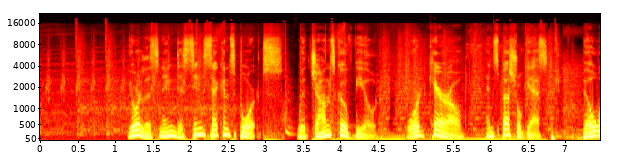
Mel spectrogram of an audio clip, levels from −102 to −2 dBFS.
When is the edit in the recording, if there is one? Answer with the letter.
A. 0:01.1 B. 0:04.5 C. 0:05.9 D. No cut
A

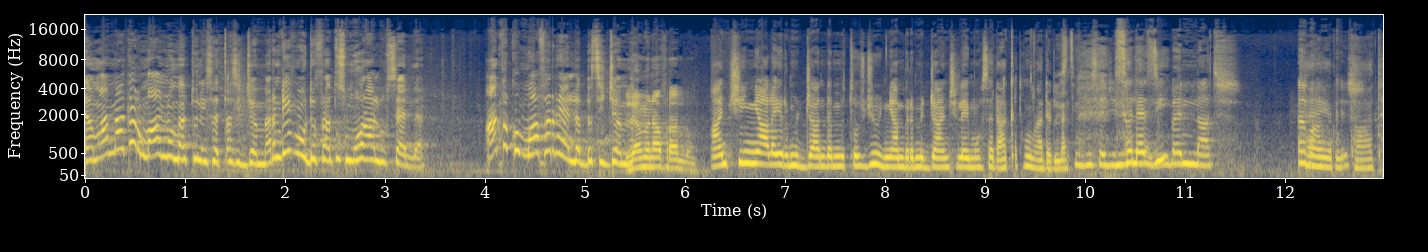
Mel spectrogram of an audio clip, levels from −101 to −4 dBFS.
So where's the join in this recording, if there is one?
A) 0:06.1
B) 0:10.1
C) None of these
A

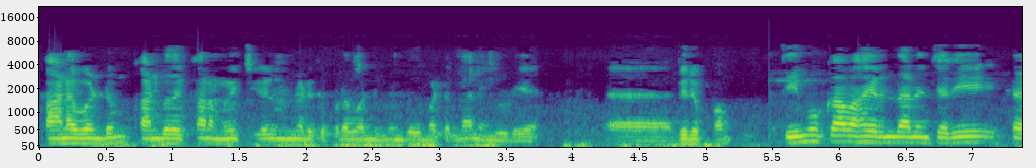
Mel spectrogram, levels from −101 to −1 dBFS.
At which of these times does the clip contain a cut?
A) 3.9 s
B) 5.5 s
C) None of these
B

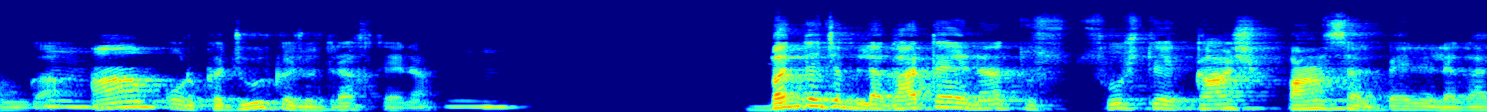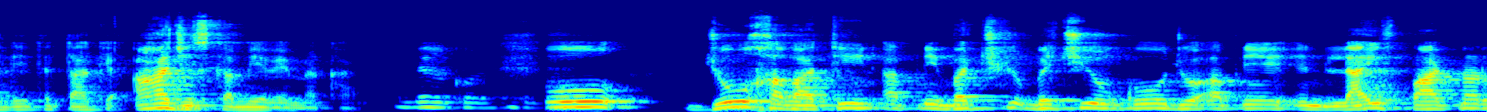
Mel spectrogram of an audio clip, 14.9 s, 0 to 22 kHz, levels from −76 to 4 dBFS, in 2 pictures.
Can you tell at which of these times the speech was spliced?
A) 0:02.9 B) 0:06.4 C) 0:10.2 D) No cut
C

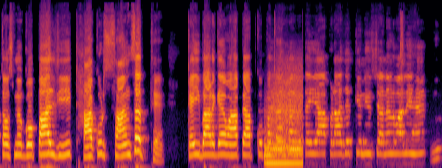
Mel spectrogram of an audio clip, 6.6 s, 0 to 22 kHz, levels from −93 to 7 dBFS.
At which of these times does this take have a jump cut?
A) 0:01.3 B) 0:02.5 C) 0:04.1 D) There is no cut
C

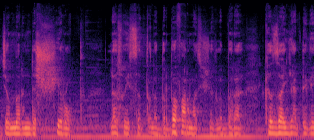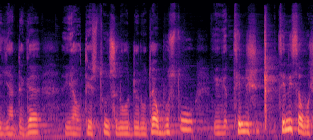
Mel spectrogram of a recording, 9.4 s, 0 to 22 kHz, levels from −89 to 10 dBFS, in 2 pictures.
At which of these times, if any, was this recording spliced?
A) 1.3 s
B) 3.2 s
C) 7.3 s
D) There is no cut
D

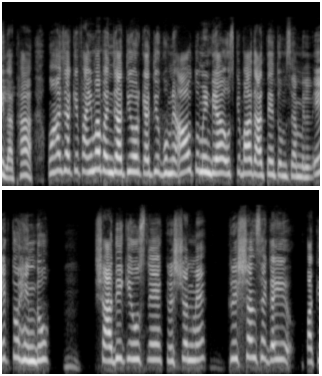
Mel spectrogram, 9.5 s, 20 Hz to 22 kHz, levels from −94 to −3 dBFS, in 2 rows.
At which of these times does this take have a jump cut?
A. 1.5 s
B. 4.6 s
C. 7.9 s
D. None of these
B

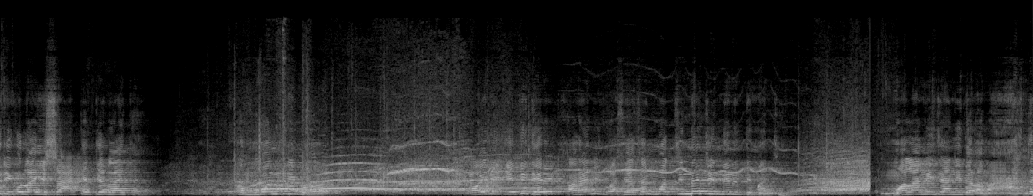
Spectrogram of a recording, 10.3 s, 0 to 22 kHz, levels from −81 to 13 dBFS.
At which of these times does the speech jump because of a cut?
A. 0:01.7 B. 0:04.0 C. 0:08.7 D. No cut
C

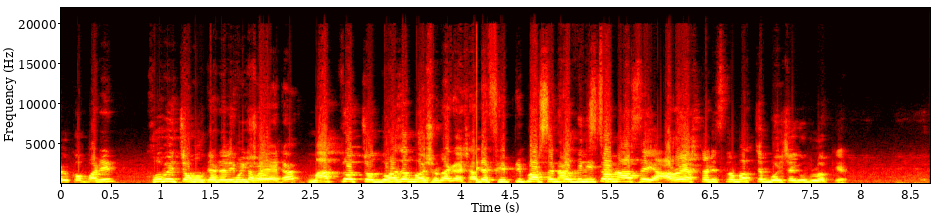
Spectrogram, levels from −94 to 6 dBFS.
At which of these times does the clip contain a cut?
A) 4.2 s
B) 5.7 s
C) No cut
A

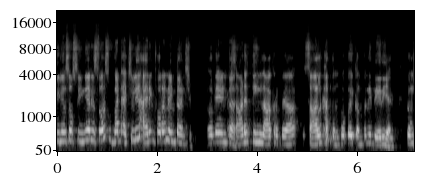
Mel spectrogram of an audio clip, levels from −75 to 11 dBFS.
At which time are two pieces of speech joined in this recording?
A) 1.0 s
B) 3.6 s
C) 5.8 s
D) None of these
B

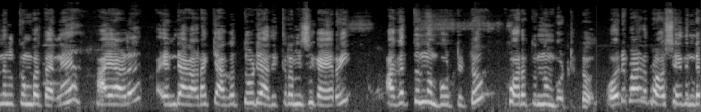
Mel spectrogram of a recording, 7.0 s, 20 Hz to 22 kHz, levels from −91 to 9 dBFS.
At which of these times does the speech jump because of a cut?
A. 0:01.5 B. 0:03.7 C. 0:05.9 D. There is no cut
C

